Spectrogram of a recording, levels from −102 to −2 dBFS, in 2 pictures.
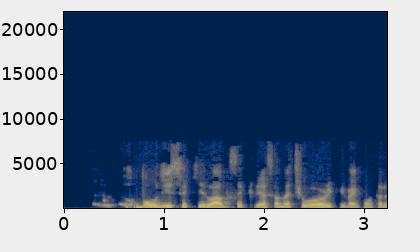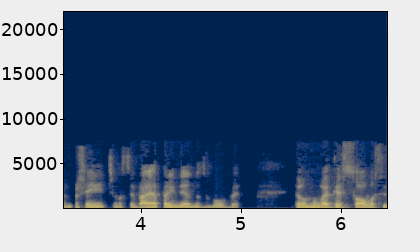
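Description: AAC frame loss with muting at 3.29 to 3.37 s breaks this speech recording with a soft-edged gap about 80 ms wide. The decoder had nothing to play for that stretch and output silence, and its overlapping windows fade the sound out before the gap and back in after it. The size of the hole fits two lost frames, around 60 ms of missing audio. Low-delay AAC compression runs through the whole clip as roughness and graininess in the voice. Noise sits between the pitch harmonics, and the top band sounds thin and synthetic. This damage is plainly audible. The likely cause is AAC-ELD, the low-delay codec used in video calls, at a low rate that fits something like 32 kbps. At that rate too few bits are left to code the harmonics cleanly.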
